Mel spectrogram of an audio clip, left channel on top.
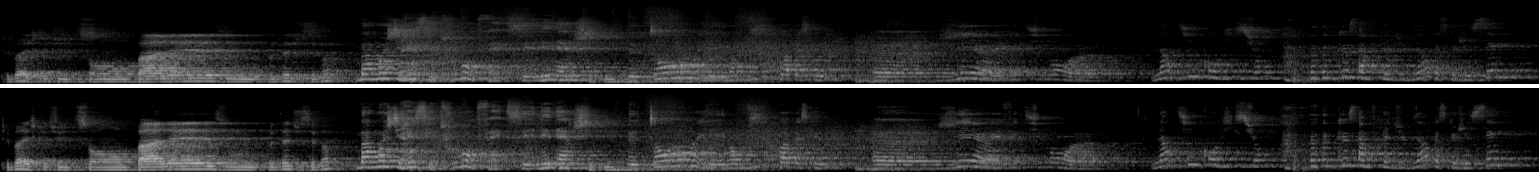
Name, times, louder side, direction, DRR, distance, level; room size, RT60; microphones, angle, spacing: voice 1, 0.1-3.3 6.0-6.2, right 3 dB, 65° right, 1 dB, 0.6 m, -31 dB
voice 2, 3.6-5.9 6.3-8.4 8.7-11.0 11.5-15.0, right 2 dB, 35° right, 0 dB, 1.0 m, -37 dB
sound 1, 4.0-10.5, equal, 10° left, 2.2 m, -47 dB
15.5 x 11.0 x 2.3 m, 2.6 s
head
